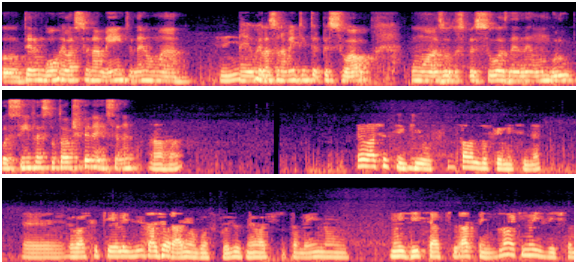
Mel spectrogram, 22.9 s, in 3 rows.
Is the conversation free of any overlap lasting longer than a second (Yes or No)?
Yes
